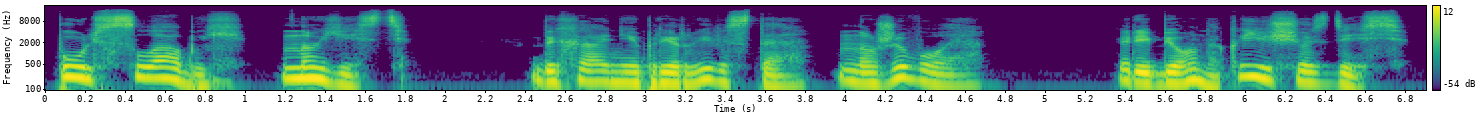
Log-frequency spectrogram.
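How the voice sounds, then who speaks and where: A woman narrating a novel in the first person in a measured, tense manner. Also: low-pitched, expressive, dark tone. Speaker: audiobook narrator.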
